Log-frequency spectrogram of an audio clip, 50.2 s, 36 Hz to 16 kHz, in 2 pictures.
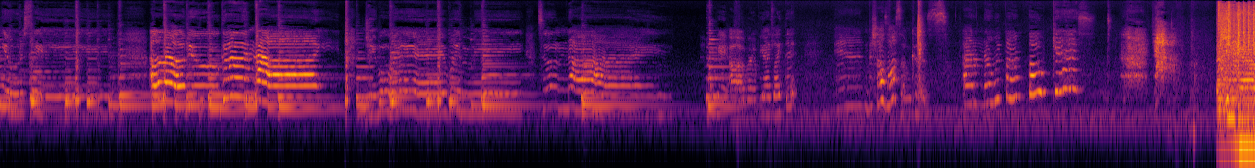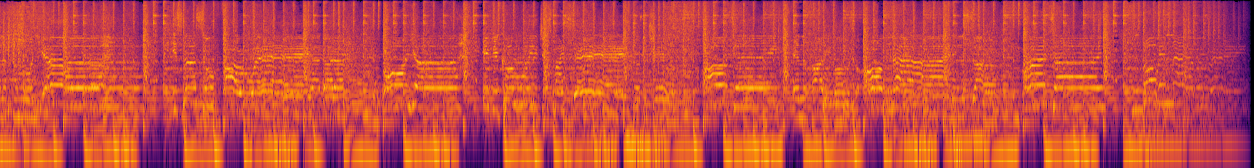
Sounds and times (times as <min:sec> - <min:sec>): Singing: 0:24.4 - 0:32.2, 0:32.8 - 0:45.0, 0:45.6 - 0:50.1
Musical instrument: 0:24.4 - 0:50.1.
